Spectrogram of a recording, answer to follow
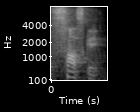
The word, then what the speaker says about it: Sasuke: and because for example if you read the name uh Sasuke there is a u at the end but the Kani how it is written does not speak the U in that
